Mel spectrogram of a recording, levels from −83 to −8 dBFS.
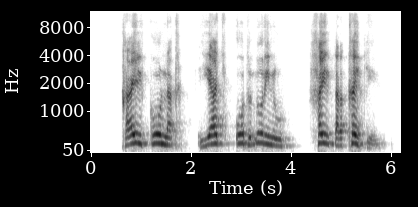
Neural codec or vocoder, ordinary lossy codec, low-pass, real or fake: codec, 24 kHz, 3 kbps, HILCodec; Opus, 16 kbps; 10.8 kHz; fake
